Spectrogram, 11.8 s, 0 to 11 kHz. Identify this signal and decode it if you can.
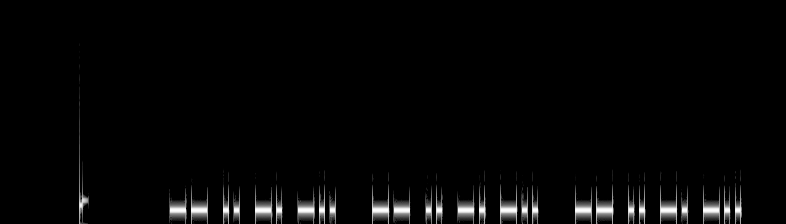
Morse code, heard as a keyed tone, about 15 wpm, 700 Hz. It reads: MIND MIND MIND
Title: Top 500 Words Repeated 15wpm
